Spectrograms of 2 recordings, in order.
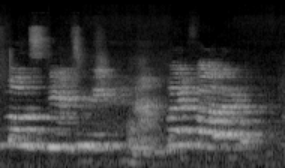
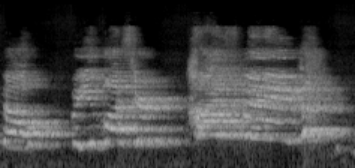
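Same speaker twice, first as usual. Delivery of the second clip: slow, high, shouted mock grief; hammed-up shout; 8 semitones higher, much slower than usual. Maid breaking fake news to the wife with a slow mock shout. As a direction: bellow the bad news, slowly. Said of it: "broken-hearted lamentations".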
